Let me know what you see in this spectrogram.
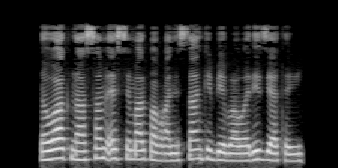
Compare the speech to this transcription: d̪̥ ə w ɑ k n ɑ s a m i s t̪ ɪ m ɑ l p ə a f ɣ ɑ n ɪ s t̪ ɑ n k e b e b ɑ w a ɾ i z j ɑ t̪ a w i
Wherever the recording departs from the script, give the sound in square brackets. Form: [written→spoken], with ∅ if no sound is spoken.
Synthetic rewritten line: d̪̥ ə w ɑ k n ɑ s a m [i→ɪ] s t̪ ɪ m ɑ l p ə a f ɣ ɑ n ɪ s t̪ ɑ n k e b e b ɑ w a ɾ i z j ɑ t̪ a w i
